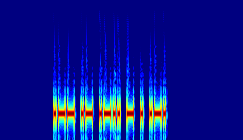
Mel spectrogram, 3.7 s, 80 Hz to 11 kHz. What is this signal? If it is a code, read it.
Morse code, heard as a keyed tone, about 36 wpm, 700 Hz. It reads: WALTER
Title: USA Common Names - 35wpm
